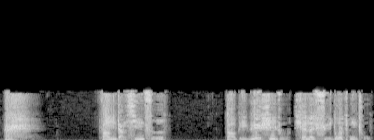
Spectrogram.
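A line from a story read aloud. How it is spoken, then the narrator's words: Sighing. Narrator (Chinese): 叹了口气说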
